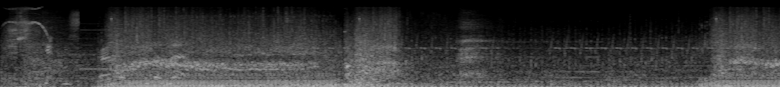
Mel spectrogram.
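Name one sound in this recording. A quad bike engine roars and hums steadily.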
